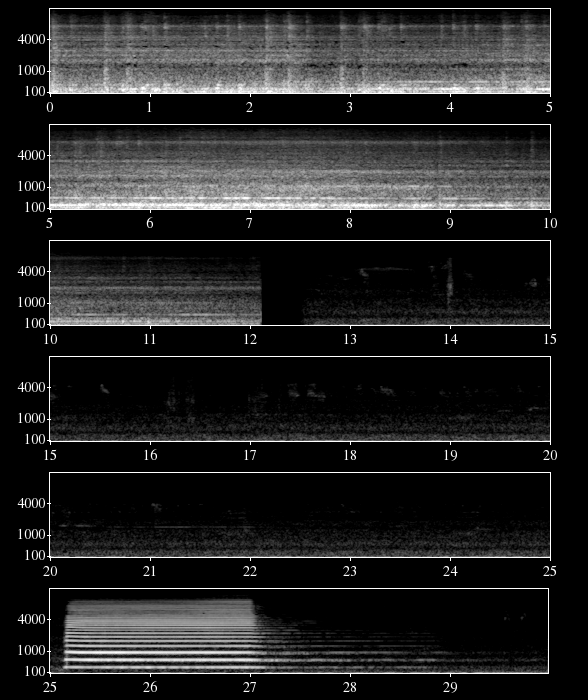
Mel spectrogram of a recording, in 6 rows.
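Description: Passenger coaches running past on the rails, a loud rumble with clatter that fades away. After a sudden cut to quiet, an approaching HXD1 electric locomotive sounds its horn once, a steady blast of about two seconds near the end.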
